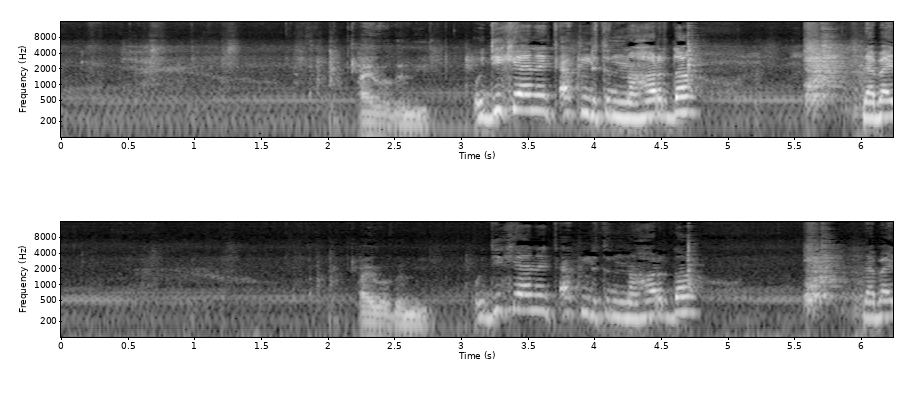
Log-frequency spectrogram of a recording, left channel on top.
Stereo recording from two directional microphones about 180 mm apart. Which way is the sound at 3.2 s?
15° left (ahead or behind).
